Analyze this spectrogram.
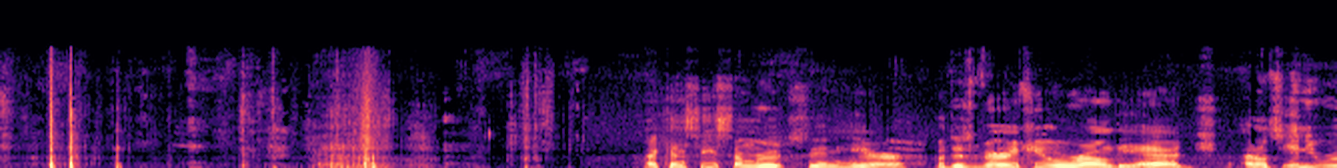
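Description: Soil crumbles and scrapes as a root ball is pressed down by hand.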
